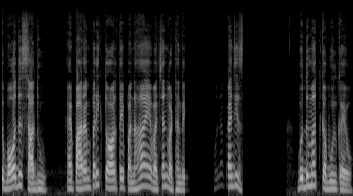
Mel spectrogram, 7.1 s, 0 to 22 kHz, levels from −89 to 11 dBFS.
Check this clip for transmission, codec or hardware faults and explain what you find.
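Two faults stand out in this speech clip, both brief interruptions in the middle of the audio.

Audio dropout to a faint residue, 3.69 to 4.56 s: the speech cuts out abruptly for about 0.87 s, leaving only a faint trace about 35 dB down, likely a live path that lost its signal.

Stream reconnect, 4.84 to 5.73 s: the connection broke and the player restarted its decoder, so after 0.85 s of silence the speech resumes roughly a second further on.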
